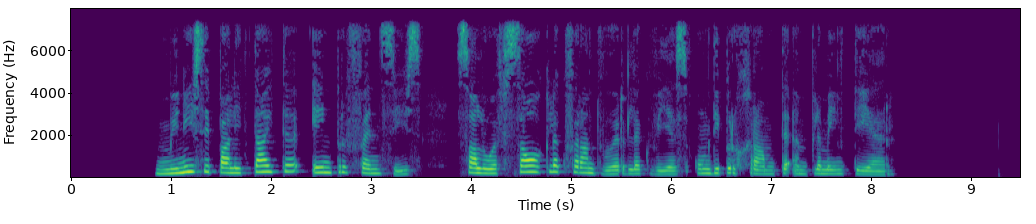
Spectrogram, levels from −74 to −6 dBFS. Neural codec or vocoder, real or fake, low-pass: none; real; 7.2 kHz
